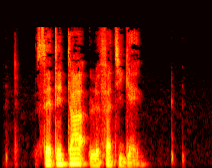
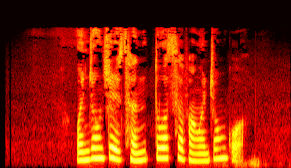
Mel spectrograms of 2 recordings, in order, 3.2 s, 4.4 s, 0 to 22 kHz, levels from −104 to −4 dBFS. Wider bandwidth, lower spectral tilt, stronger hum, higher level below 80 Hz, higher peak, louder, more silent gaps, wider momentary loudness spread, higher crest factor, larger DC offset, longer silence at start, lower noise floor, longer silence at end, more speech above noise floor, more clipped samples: about the same, 11.5 kHz vs 11.5 kHz; first, -6 dB/octave vs -4.5 dB/octave; neither; first, -44 dBFS vs -62 dBFS; about the same, -6 dBFS vs -6 dBFS; second, -25 LUFS vs -22 LUFS; neither; first, 15 LU vs 9 LU; about the same, 20 dB vs 18 dB; neither; second, 0.55 s vs 1.15 s; about the same, -64 dBFS vs -64 dBFS; first, 1.1 s vs 0.55 s; about the same, 40 dB vs 43 dB; neither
